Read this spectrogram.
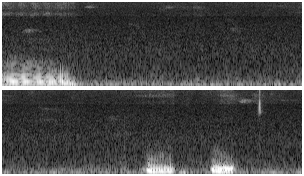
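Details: Soft, low rattling snores, one long and two short, with quiet breathing between, from Simon, a dog napping; snoring.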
